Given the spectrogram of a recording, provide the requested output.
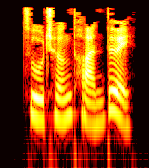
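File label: Chinese, example sentence; hsk2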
